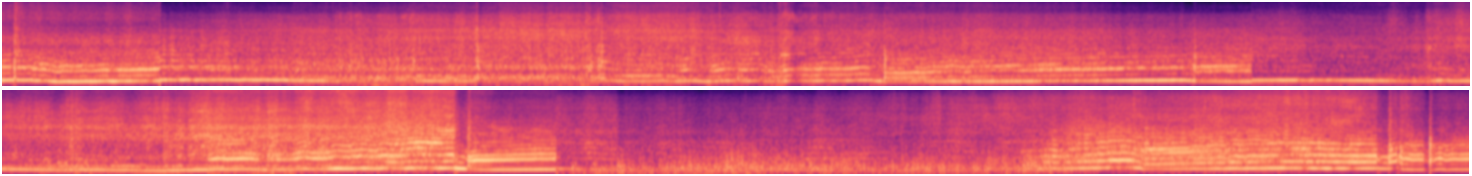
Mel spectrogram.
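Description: A rally car engine roars and revs hard, rising and falling in pitch as it shifts gears.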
